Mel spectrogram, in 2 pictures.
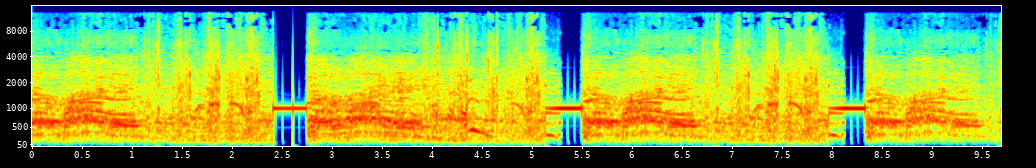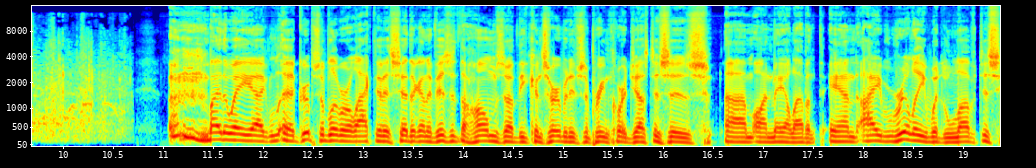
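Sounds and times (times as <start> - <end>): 
crowd chanting: 0.0 - 10.7
speech: 11.6 - 19.3.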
